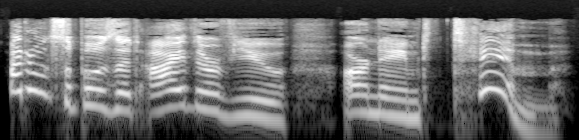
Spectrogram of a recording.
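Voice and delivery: high-pitched bird voice, tentative question; polite talking bird. A narrator's reading.

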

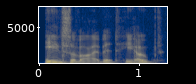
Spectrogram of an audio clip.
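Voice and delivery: ordinary delivery, nothing marked

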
